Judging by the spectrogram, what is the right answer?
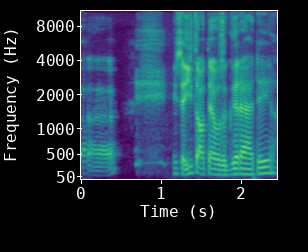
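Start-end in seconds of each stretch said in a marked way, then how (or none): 1.3-2.5 acted-out whisper in a put-on bear voice. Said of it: "he will whisper in your ear".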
